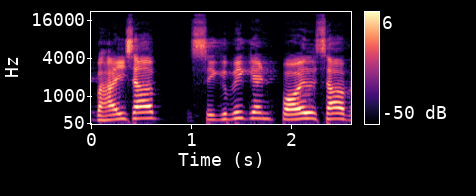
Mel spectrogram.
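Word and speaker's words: Sidgwick: Balance cell electron pair repulsion theory given by सिग्बिक, D silent रखना, एंड पॉयल।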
